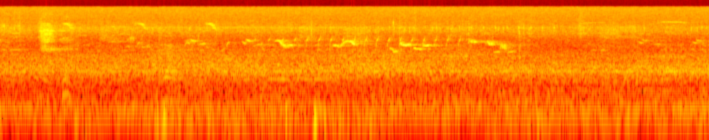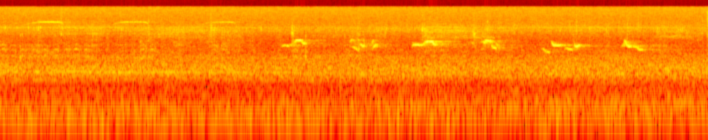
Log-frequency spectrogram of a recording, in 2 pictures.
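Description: Small plastic wheels roll and rumble on pavement.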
